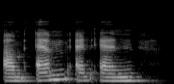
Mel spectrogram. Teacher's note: these are the sounds that you'll actually feel vibration in your nose. So the sound passes through your nose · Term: nasals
